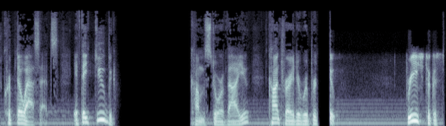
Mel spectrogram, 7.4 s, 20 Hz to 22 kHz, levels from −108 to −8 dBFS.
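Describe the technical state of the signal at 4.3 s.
A steady low 60 Hz drone sits beneath the speech at 4.3 s, roughly 25 dB down: mains hum, present throughout, from power-line coupling through a ground loop or transformer.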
